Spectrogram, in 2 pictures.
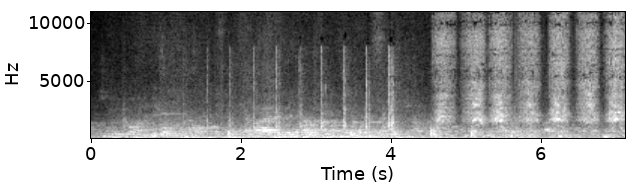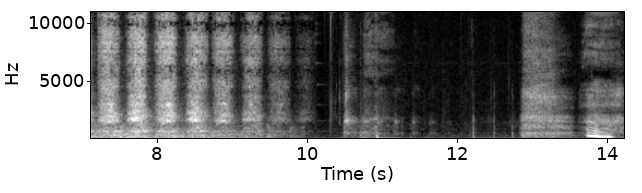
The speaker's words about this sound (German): Mit der Säge.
